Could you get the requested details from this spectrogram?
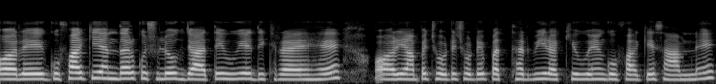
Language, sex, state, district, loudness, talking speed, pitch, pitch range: Hindi, female, Chhattisgarh, Rajnandgaon, -18 LUFS, 195 wpm, 245 Hz, 240-260 Hz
